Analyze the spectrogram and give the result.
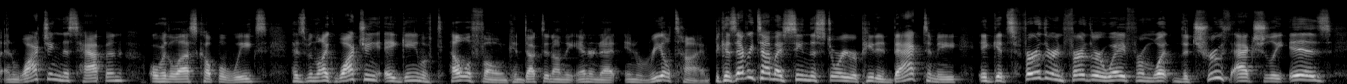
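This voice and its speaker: Film critic guy explaining stuff, bouncy pitch, kinda high voice. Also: very animated, fairly quick, few pauses. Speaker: film critic and channel host. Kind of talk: scripted commentary.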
